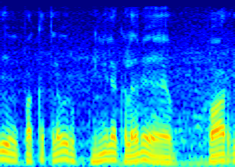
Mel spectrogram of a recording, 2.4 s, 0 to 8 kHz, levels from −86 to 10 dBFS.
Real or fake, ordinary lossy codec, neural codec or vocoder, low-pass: real; none; none; 7.2 kHz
